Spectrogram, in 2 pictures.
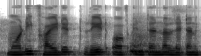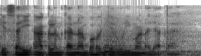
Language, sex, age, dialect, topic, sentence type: Hindi, male, 25-30, Awadhi Bundeli, banking, statement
